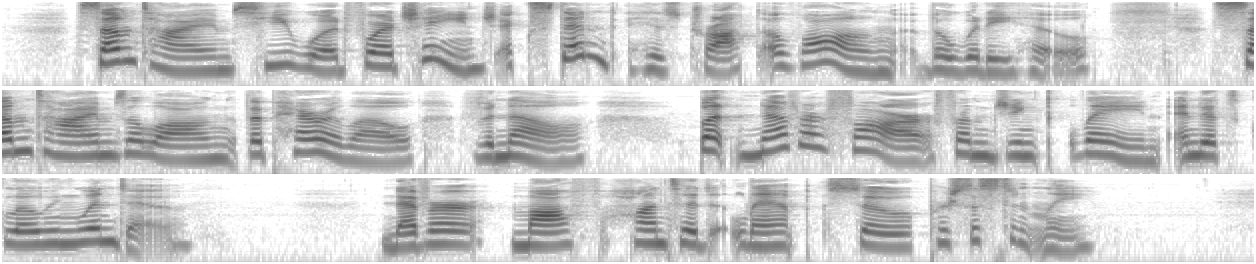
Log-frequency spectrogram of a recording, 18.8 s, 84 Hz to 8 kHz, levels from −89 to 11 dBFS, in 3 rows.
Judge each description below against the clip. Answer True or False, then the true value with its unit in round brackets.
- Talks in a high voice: True (225 Hz)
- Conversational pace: False (105 wpm)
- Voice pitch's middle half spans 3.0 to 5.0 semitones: True (4.4 semitones)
